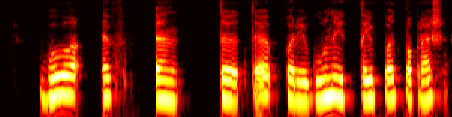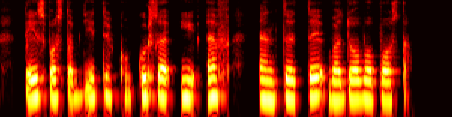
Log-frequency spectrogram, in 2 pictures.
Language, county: Lithuanian, Vilnius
